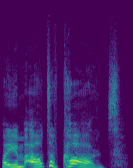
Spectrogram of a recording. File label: Female Draenei No Cards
